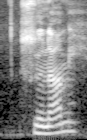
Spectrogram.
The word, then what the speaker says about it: tsunami: Tsunami. yeah, Right. Yeah, I can see it. that T. Yeah. Yeah, that T.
